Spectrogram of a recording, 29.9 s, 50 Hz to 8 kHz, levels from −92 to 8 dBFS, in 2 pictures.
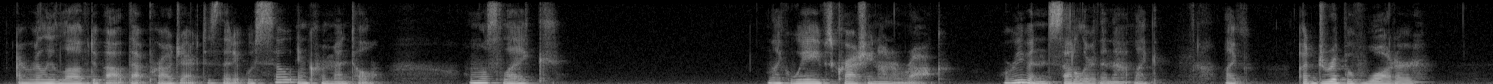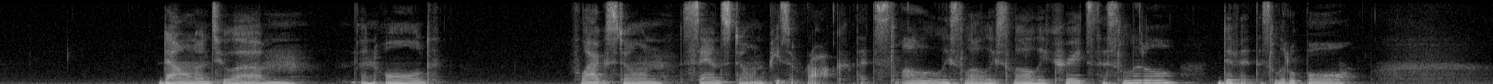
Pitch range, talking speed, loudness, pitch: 140-170 Hz, 105 wpm, -31 LUFS, 155 Hz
